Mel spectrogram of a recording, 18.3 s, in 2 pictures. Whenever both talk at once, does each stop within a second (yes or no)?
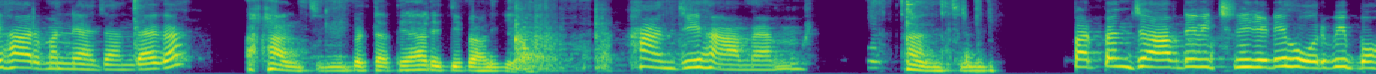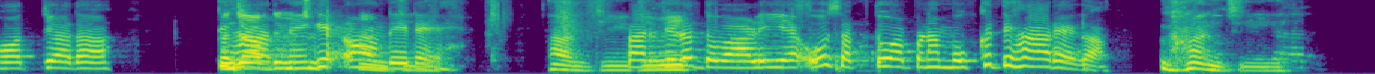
no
